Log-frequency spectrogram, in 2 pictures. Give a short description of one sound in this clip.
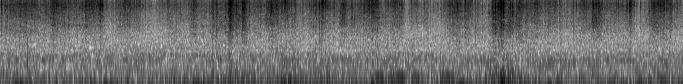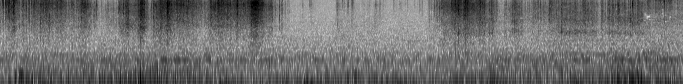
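Plastic beads clatter and rattle close to a microphone.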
